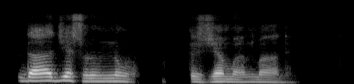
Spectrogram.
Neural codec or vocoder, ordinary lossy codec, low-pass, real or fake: codec, 24 kHz, 0.9 kbps, DualCodec; Opus, 32 kbps; 10.8 kHz; fake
